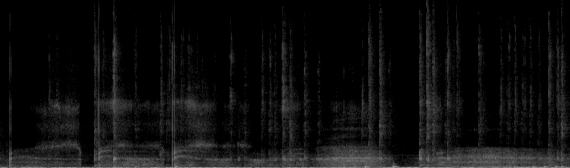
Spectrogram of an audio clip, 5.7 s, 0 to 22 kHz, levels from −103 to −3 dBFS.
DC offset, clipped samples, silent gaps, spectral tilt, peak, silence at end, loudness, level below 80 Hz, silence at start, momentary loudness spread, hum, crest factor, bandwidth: under 0.1%; under 0.1%; none; -5 dB/octave; -34 dBFS; 0 s; -62 LUFS; -56 dBFS; 0 s; 10 LU; none; 14 dB; 16.5 kHz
